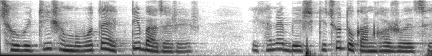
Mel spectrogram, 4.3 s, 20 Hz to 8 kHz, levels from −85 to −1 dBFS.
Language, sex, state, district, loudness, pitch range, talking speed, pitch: Bengali, female, Tripura, West Tripura, -17 LUFS, 200-260 Hz, 140 wpm, 230 Hz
